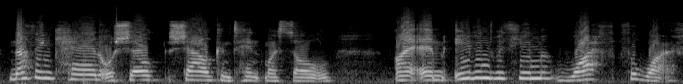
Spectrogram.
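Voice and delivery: slow, intense reading of Iago's vow; dramatic verse reading. Acted. Teacher voicing Iago's vow of revenge, slow and intense. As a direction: let the revenge line land slowly and heavily. Reads Iago's soliloquy aloud.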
